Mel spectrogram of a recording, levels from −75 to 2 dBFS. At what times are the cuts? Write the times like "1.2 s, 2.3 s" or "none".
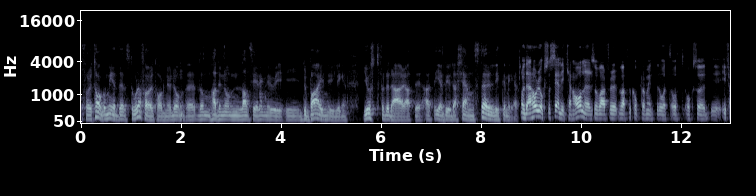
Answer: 8.7 s, 10.2 s

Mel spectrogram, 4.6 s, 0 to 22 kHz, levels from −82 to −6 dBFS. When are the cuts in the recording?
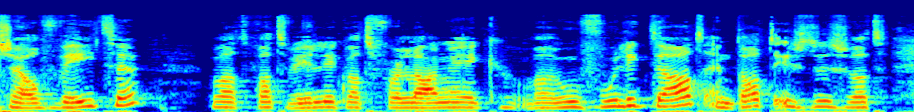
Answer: none

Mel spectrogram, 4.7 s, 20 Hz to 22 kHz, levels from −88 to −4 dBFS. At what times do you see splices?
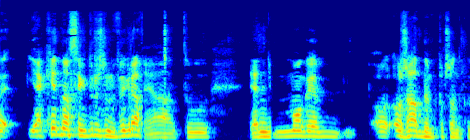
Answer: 1.4 s, 2.7 s

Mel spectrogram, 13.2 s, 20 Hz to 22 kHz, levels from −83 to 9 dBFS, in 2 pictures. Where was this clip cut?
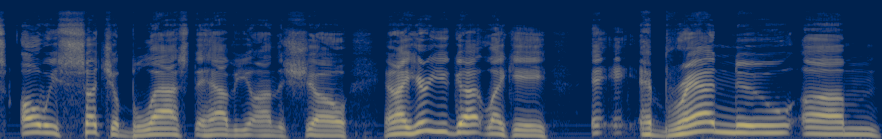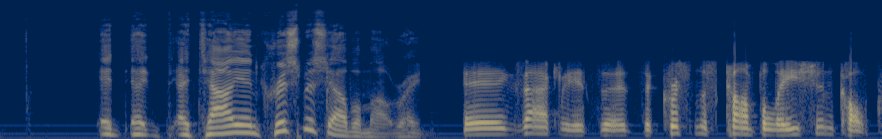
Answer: none

